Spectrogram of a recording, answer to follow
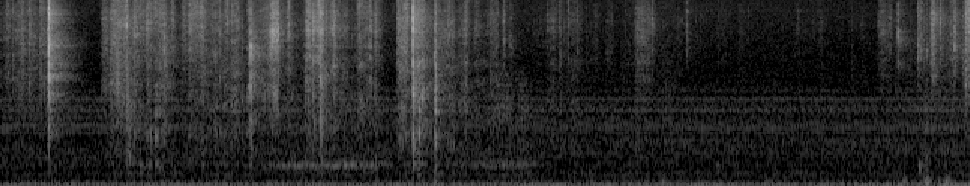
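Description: Faint rustling and a few brief light clicks of paper leaves and a cardboard wreath ring being handled on a tabletop during gluing.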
